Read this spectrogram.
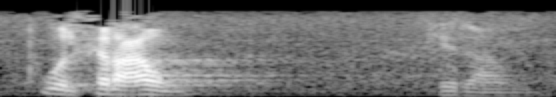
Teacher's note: تقرأ فرعون كأنك تميلها إلى التفخيم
